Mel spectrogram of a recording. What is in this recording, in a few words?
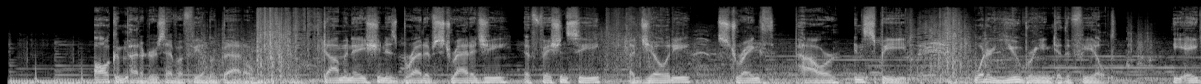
Commercial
